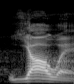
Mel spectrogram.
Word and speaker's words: Yahweh: And theologians think the most likely pronunciation would have been something like Yahweh. And that's why we say the name Yahweh.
